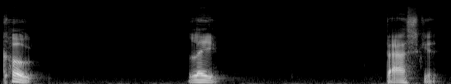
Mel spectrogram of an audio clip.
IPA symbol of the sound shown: t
